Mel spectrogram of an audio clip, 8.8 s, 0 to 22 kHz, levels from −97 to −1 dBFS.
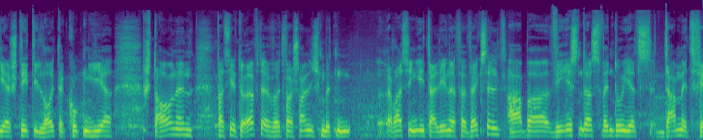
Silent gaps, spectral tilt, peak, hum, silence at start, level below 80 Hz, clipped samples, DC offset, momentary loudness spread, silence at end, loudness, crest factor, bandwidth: none; -4 dB/octave; -2 dBFS; none; 0 s; -62 dBFS; under 0.1%; under 0.1%; 4 LU; 0 s; -21 LUFS; 18 dB; 16.5 kHz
